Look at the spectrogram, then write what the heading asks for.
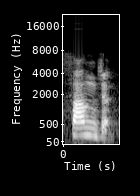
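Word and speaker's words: さんぜん: তিন নাম্বার হচ্ছে গিয়ে 3000 কে কি বলে সানজেন এটা একটু এক্সেপশনাল ব্যতিক্রম এটাও কিন্তু ভালো করে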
